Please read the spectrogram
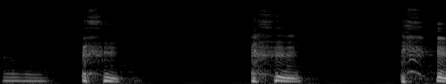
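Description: Short bursts of a voice, four of them, each under a second, with no clear words, over faint background music.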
